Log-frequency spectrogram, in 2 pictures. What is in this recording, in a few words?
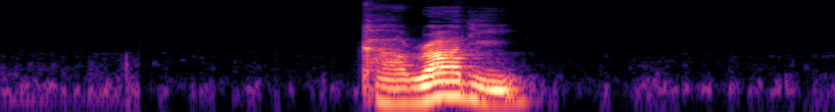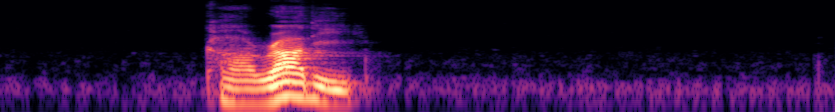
karate, pronunciation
